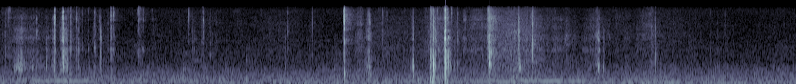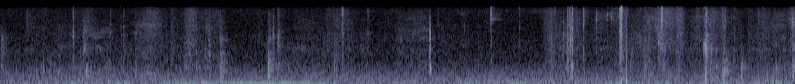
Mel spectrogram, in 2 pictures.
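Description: Quiet scratching and tapping of a pen on paper as someone jots something down, coming in short irregular strokes and clicks with brief pauses, with no talking.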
